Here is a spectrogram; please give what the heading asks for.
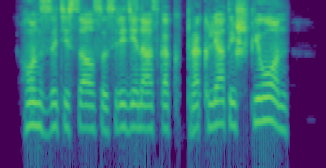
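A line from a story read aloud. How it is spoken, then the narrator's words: Growled. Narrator (Russian): прорычал Вилсон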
